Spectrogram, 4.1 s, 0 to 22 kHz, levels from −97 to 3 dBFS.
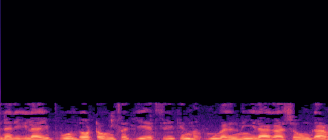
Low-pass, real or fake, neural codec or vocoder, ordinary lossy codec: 7.2 kHz; real; none; MP3, 24 kbps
